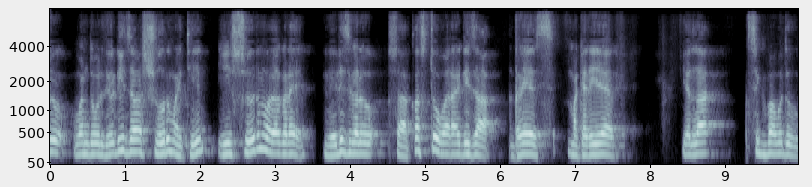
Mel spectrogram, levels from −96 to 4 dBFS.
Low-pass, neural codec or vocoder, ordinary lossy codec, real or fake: 7.2 kHz; codec, 16 kHz, 1.1 kbps, Voila-Tokenizer; none; fake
